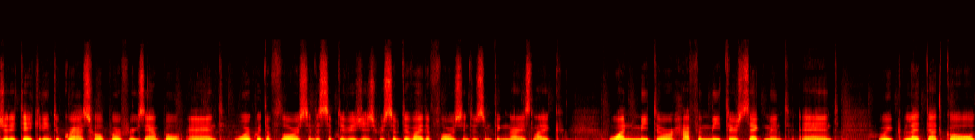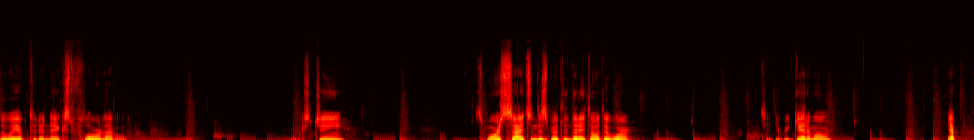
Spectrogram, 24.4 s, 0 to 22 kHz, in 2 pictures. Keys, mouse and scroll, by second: 1.5 alt+click, 2.4 alt+shift+click, 5.8 x, 7.4-7.9 scroll down 3, 7.9-9.8 middle drag, 9.8-12.0 scroll up 4, 12.8 alt+click, 13.5 alt+shift+click, 14.1 x, 15.7-16.1 scroll down 3, 16.1-18.0 middle drag, 18.0 alt+click, 18.8 alt+shift+click, 19.5 x, 20.4 scroll down 5, 20.8-22.2 middle drag, 22.2-22.9 scroll down 2, 22.9-24.3 middle drag.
